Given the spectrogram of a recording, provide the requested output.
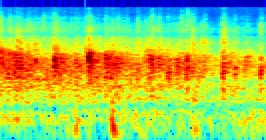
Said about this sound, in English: Let's give the Lord another clap offering, if you would, please. Praise God.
